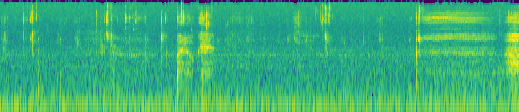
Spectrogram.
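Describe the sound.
Chewing an earwax-flavoured jelly bean: faint, soft, wet mouth clicks and a few small crunching bursts over a low steady hiss, with no talking.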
